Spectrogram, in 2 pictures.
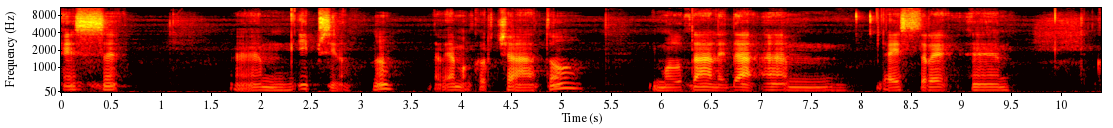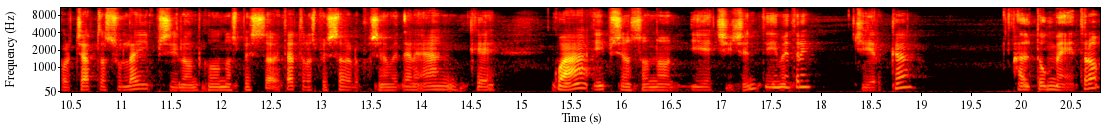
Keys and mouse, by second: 0.1 s, 13.3-20.7 drag.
